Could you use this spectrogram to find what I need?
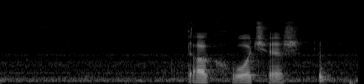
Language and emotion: Russian, neutral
